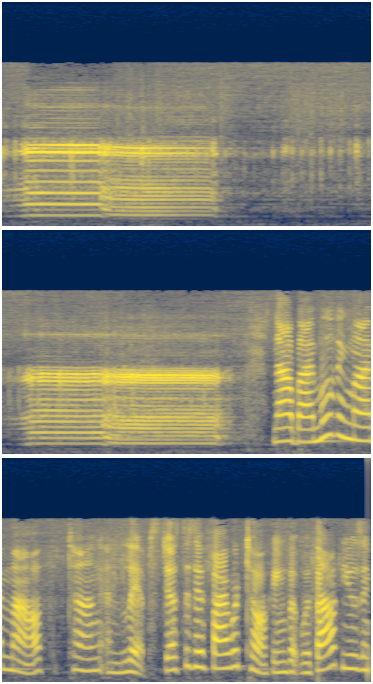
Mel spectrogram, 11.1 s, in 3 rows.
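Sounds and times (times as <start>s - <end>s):
foghorn recording played through Sonovox: 0.0s - 2.4s, 3.9s - 6.2s
speech: 0.2s - 0.4s, 6.5s - 11.0s.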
